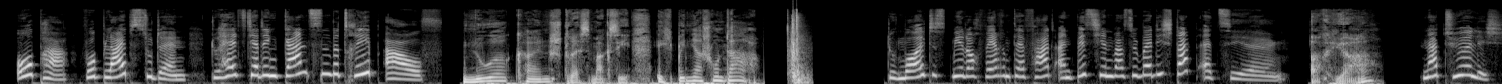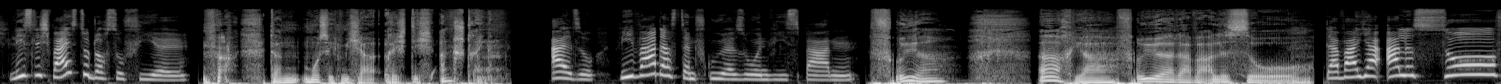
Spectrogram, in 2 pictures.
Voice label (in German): hoerspiel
